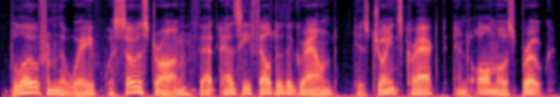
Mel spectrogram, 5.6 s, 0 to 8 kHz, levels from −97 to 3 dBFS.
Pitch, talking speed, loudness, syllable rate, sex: 100 Hz, 225 wpm, -17 LUFS, 4.6 syllables/s, male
